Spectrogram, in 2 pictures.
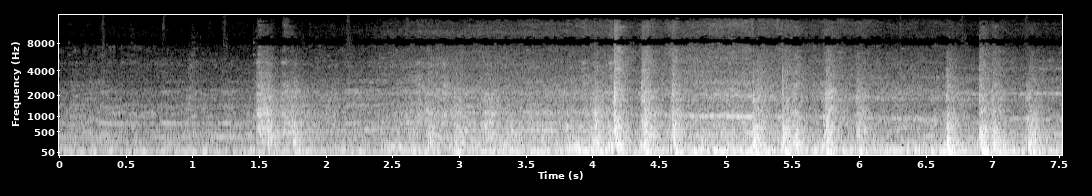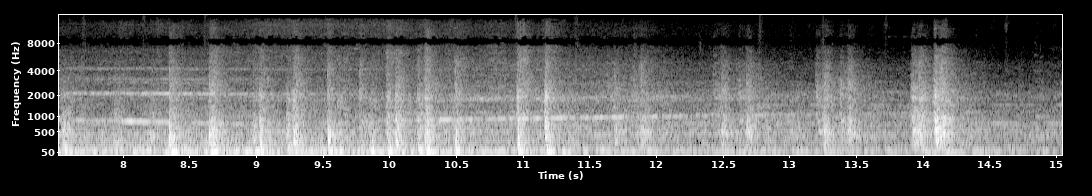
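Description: A Hiroshima Electric Railway tram running past on the rails, its wheels clacking over the rail joints in a long run of sharp clicks over a low rumble. A motor whine dips and then rises in pitch through the middle, and a last cluster of clacks comes near the end.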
